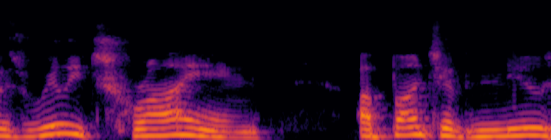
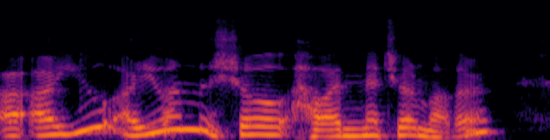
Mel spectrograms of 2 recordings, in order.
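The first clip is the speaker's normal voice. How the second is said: put-on thick, heavy Indian English accent. Retelling what a woman from Mumbai said on a plane, in a heavy Indian accent. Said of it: "she had a heavy uh, Indian accent".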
